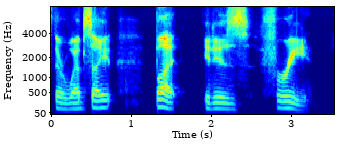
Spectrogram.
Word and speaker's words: FURE: Yes it is spelled furcab. That's how that's their website. But it is free.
